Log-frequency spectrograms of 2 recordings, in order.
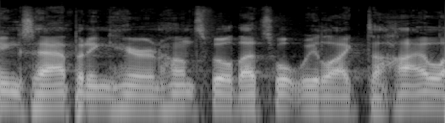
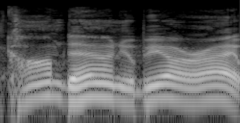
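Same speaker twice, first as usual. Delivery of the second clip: higher-pitched mock-wife voice; imitating reassuring wife; 8 semitones higher, 4 dB louder than usual. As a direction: play the wife waving away his panic. Acts out wife calming him.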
